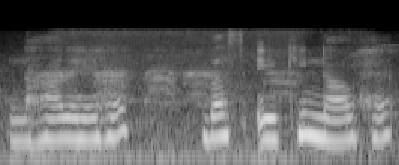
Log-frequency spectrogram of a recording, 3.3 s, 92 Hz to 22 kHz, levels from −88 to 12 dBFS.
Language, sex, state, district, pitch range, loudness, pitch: Hindi, female, Bihar, Patna, 220-240 Hz, -13 LUFS, 225 Hz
